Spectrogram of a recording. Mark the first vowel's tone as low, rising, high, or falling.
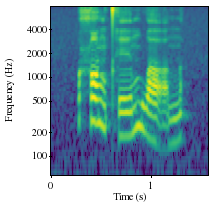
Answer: falling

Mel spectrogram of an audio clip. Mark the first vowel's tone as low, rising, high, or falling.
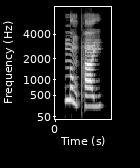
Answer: falling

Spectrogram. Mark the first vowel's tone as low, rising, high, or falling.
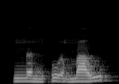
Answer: low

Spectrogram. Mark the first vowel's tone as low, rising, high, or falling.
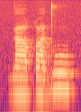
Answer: low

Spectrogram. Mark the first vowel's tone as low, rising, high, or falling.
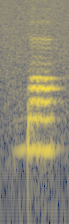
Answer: high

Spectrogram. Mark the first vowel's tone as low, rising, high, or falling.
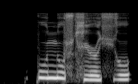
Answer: high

